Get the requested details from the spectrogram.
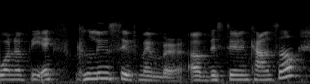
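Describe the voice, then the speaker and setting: A woman speaks at a moderate pace with an Indonesian accent, a fairly high pitch and a bright, sharp tone. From Indonesia (Java). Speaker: international student. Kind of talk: casual chat.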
